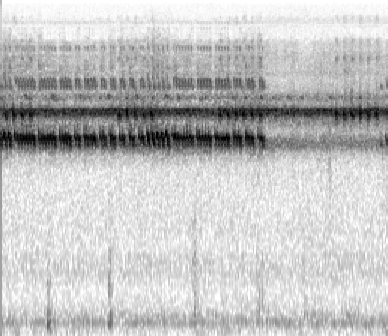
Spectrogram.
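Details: Autumn insects trilling at a high pitch in rapid pulses. After about three and a half seconds the pulsed trill stops and only a smooth sustained ringing tone remains. Faint low knocks are heard in the background.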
